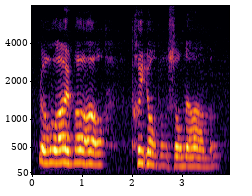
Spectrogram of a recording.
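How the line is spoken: Sobbing tearful cry. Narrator (French): éclata en sanglots et s'écria d'une voix remplie de larmes

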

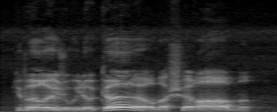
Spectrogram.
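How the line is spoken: Exclaimed. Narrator (French): s'écria Paul Pietrovitch

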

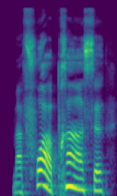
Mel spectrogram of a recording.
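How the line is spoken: Exclaiming. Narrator (French): s'exclama Roederer

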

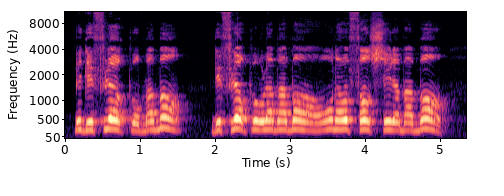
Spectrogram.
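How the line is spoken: Sudden exclamation. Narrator (French): s'écria-t-il soudain

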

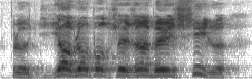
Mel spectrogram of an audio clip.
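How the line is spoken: Exasperated moneylender roaring. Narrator (French): rugit l'usurier exaspéré

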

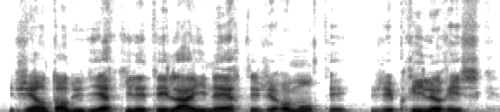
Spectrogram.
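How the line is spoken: Plain. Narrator (French): dit le russe

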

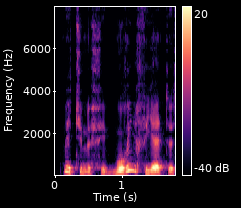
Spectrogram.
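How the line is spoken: Exclaiming. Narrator (French): s'écria Paul

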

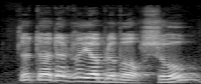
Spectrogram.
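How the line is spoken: Patronizing tone. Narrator (French): dit Fulvius d'un ton protecteur

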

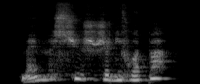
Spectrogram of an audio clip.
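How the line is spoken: Murmur. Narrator (French): murmura-t'elle

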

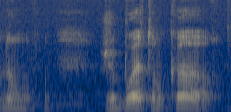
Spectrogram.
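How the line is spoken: Very soft. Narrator (French): dit-elle tout doucement

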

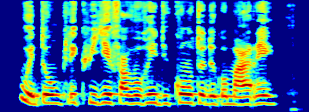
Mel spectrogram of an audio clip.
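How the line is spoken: Mocking tone. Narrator (French): ses pages et ses bouffons diraient d'un ton moqueur

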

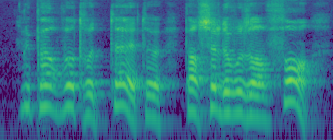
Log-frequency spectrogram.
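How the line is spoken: Exclaimed. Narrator (French): s'écria Gobert Ali

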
